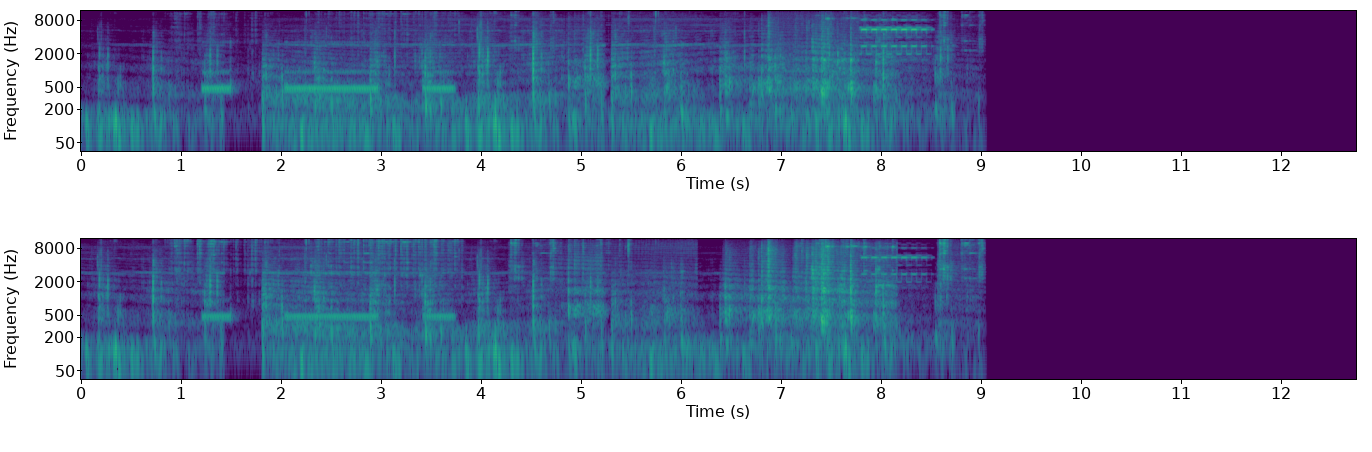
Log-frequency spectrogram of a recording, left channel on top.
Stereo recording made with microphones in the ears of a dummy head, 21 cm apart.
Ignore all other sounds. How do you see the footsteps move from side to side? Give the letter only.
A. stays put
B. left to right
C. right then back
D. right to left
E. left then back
D.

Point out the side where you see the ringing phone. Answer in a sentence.
You can hear the ringing phone on the left.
